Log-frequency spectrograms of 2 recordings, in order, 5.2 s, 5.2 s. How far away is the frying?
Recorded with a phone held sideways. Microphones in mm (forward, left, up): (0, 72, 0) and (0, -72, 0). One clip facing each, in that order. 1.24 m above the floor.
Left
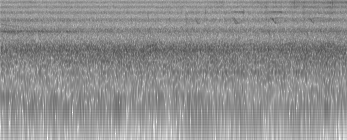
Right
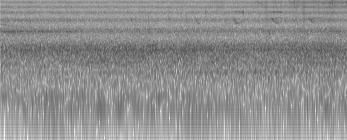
No frying in this recording.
